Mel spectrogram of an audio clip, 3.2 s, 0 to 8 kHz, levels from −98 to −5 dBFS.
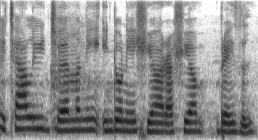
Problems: constant background noise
